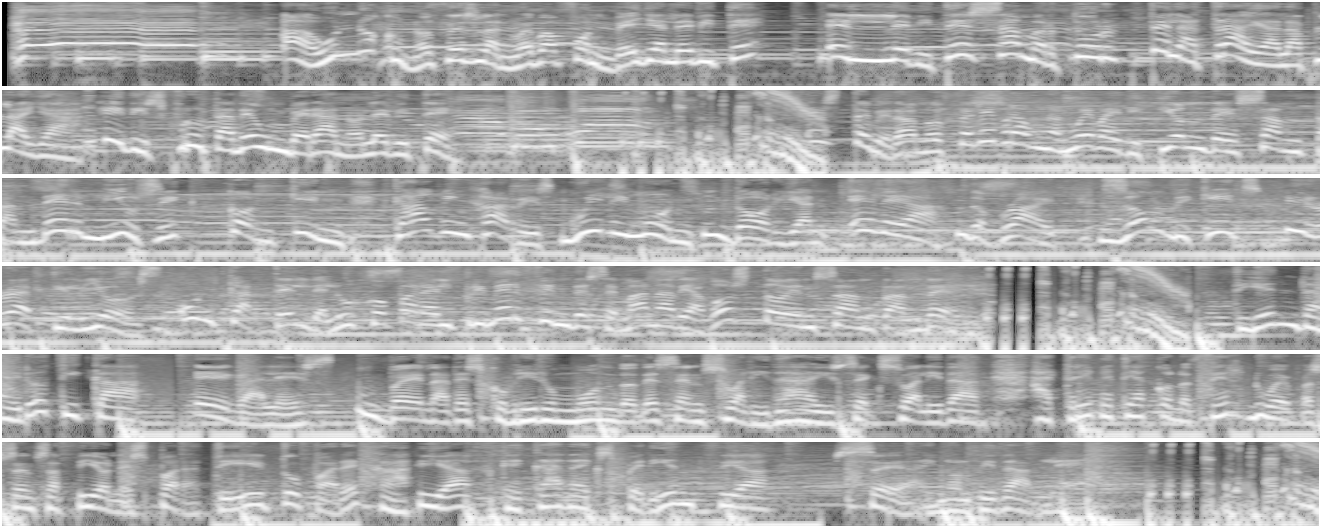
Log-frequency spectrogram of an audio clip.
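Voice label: female Castilian Spanish voice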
